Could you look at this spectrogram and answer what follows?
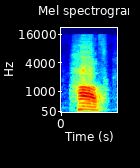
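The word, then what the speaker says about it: half: फिर है आधा, यानी कि हाफ। इसमें क्या है? एल से पहले ए आ गया तो ये भी क्या हो गया? साइलेंट हो गया।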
